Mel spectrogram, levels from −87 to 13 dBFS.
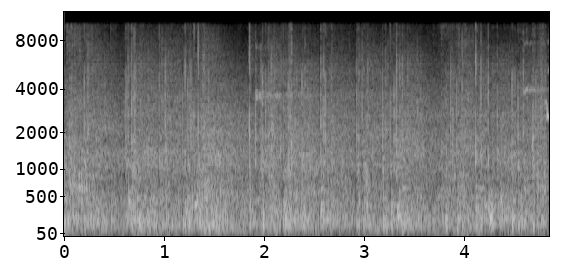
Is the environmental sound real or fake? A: fake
